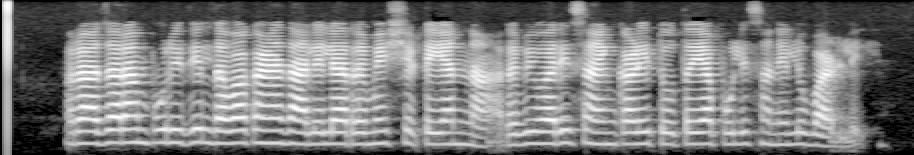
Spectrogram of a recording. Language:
Marathi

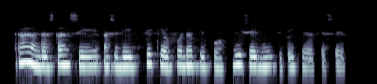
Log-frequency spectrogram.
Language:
Nigerian Pidgin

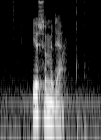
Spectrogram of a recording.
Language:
Faroese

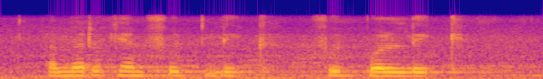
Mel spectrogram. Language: Southern Sotho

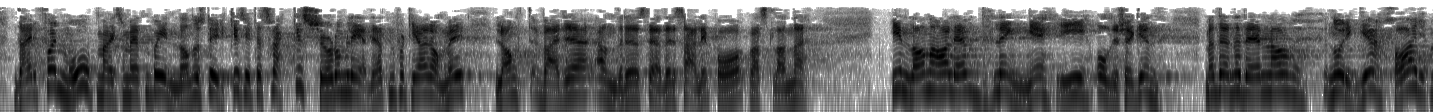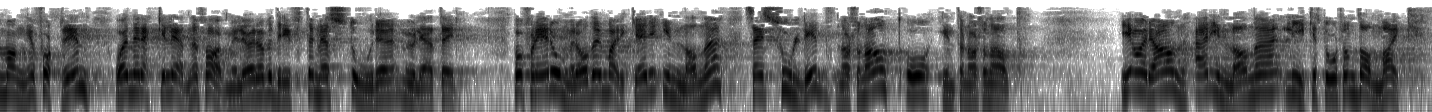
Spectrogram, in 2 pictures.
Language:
Norwegian Bokmål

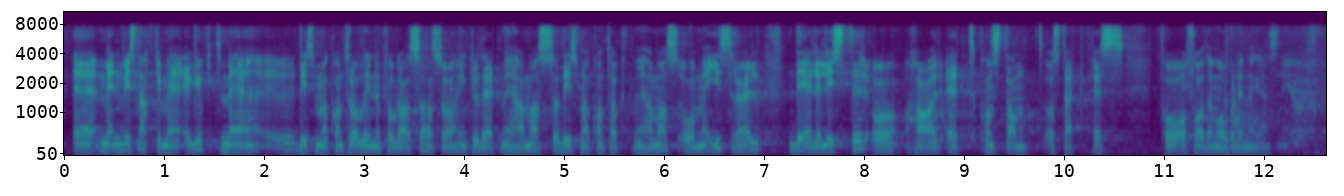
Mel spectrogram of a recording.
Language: Norwegian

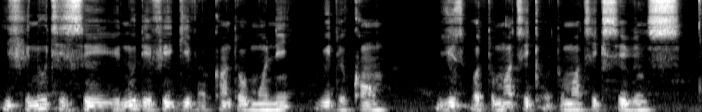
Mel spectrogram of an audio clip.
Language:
Nigerian Pidgin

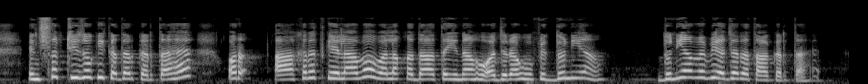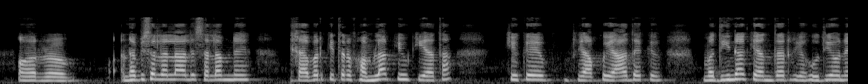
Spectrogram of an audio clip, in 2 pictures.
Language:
Urdu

